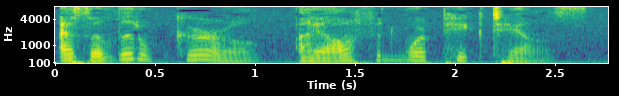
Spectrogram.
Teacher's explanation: Here we did not stress wore.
